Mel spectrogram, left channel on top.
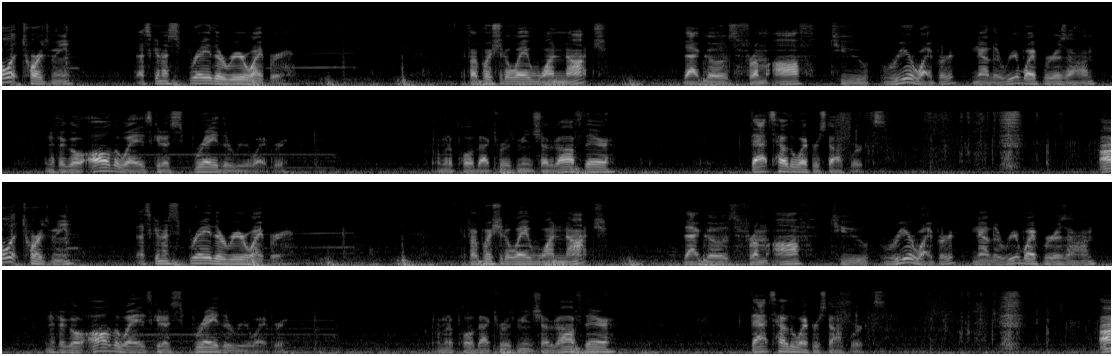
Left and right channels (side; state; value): both; normal; correlation 0.72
